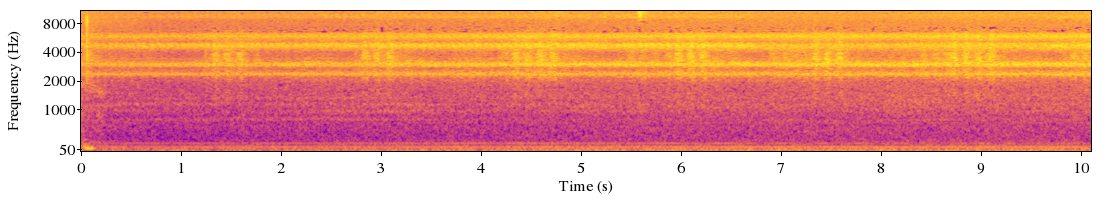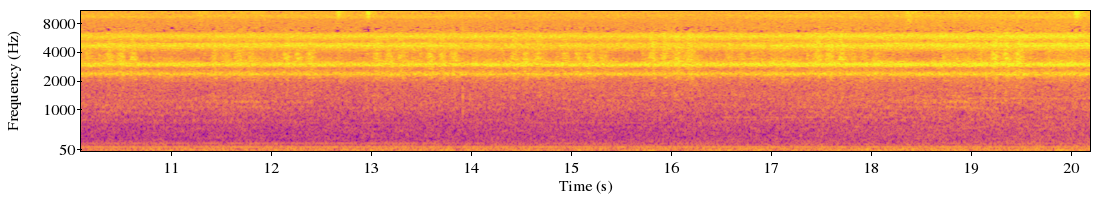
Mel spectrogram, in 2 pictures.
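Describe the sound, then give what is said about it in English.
Steady chorus of crickets chirping continuously for the whole stretch, a dense, shimmering high-pitched trill with a low background hum, no voices, holding an even loudness throughout. “I'm asking because those were the best crickets I, I yes. could find.”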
